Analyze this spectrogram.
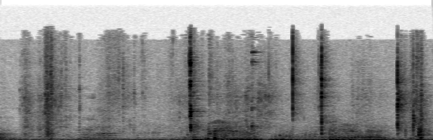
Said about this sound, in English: Well, time for uh, shaking the question hat. Mm, shake it up.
